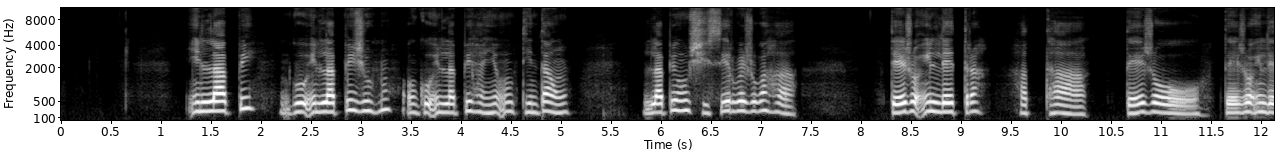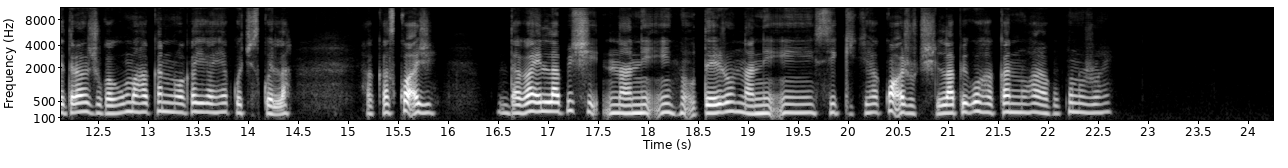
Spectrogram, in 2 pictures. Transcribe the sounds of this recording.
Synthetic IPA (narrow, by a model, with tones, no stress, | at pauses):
ĩ˧la˧pi˦ | ŋɡuː˧ĩ˧la˧pi˦ʒu˧nũ˦o˧ŋkuː˧˨ĩ˧la˧pi˦ɦa˧ɲũ˦ʔũ˦t̪i˧nd̪a˦ũ˦˧ | la˧pi˦ũ˦t͡ʃi˧si˦ɾβe˧ʒu˦kã˦ɦa˧ | t̪e˨˦ʒo˧ĩ˦le˧t̪ɾa˦ | ha˧ha˨ | t̪e˨˦ʒo˦˧t̪e˨˦ʒo˦ĩ˧˦le˧t̪ɾa˦ʒu˧kã˧ku˦mã˧ha˦ka˦nũ˧a˧ka˦hi˦ha˧ɲã˦kʷe˧t͡ʃi̥˧skʷe˧la˧ | ha˧˨ka˦skʷa˦ʔa˧ʒi˧ | nd̪a˨ka˦ĩ˦la˧pi˦t͡ʃi˧nã˨nĩ˧ʔĩ˧n̥nṵ̃˨ṵ̃˧t̪e˨˦ʒo˦nã˨nĩ˧ʔĩ˧si˧ki˧ki˧ha˧kʷã˦ʔã˧ʒo˧t͡ʃi̥˧la˧pi˧ku˦ɦa˧ka˦nũ˧ɦa˦˧ku˧˦ku˦nũ˧ʒo˧hĩ˦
